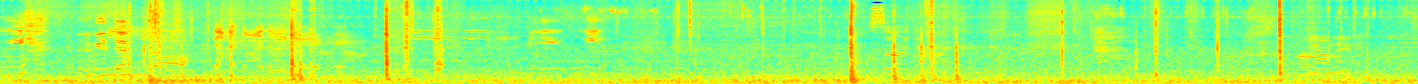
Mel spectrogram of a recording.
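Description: Steady low rumble inside a moving car, with young girls' voices murmuring and giggling now and then. A few sharp knocks come through, the loudest about two, three and six and a half seconds in.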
